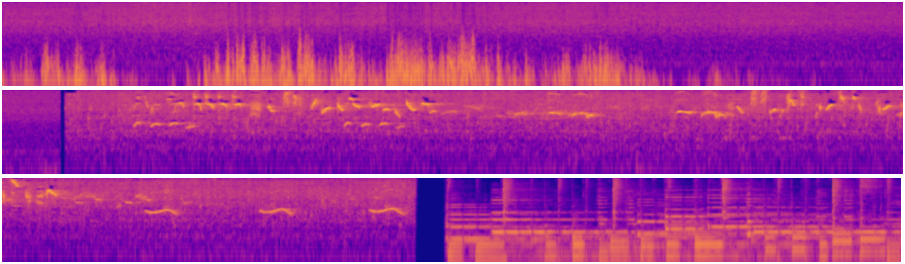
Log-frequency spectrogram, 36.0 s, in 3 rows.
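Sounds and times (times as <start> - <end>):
wavering whistled bird phrase: 13.8 - 18.0, 18.8 - 20.1, 21.0 - 26.6, 27.4 - 28.0, 28.9 - 29.5
small birds chirping: 13.8 - 26.8.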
